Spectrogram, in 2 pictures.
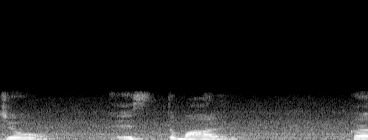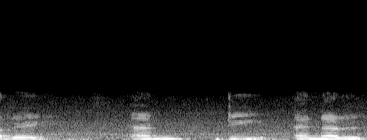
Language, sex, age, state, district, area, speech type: Sindhi, female, 45-60, Uttar Pradesh, Lucknow, rural, read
